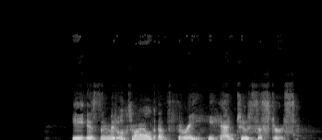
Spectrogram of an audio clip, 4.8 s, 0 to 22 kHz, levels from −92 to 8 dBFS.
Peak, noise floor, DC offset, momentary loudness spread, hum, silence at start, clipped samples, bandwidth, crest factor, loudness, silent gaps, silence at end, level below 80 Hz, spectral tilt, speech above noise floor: -2 dBFS; -79 dBFS; under 0.1%; 8 LU; none; 1.1 s; under 0.1%; 7.6 kHz; 16 dB; -17 LUFS; none; 0.45 s; -60 dBFS; -7 dB/octave; 62 dB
